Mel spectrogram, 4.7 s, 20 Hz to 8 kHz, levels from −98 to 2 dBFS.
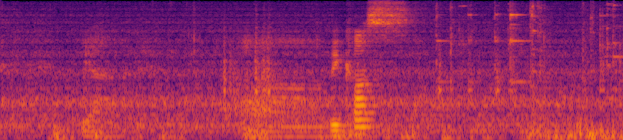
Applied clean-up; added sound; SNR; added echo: none; Sink (filling or washing); 11 dB; reverberation time 0.9 s.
